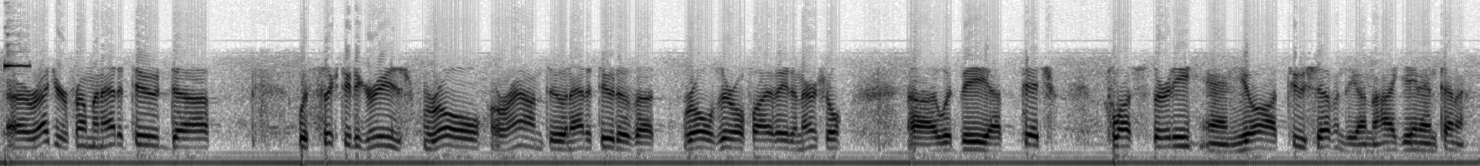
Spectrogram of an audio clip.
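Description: A man's voice: mid-range voice, fairly even intonation, normal speed. A man working as a mission control radio communicator, speaking in clipped military-style procedure over a crackly radio. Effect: radio transmission. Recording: narrow, very noisy crackly radio link.

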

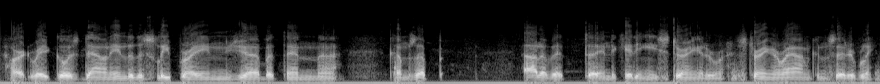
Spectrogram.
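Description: A man giving measured mission status commentary over a radio transmission, pausing often on fillers. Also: very deep voice, level tone, no echo. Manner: measured, with frequent hesitant fillers. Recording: muffled archival radio recording.

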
